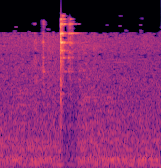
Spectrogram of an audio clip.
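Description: A metal spoon clinks once against kitchenware about a second in, over a steady low hum.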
